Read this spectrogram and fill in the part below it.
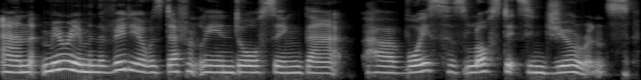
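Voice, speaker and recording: A woman's voice: mid-range voice, fairly even intonation, a little slow, mellow. A woman speech therapist giving an online presentation over a video call, explaining in a friendly way with some fillers.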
